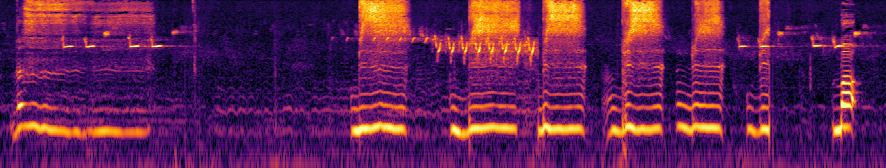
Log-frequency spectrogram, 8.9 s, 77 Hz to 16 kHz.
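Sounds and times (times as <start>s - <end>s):
bee buzzing: 0.0s - 7.8s.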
